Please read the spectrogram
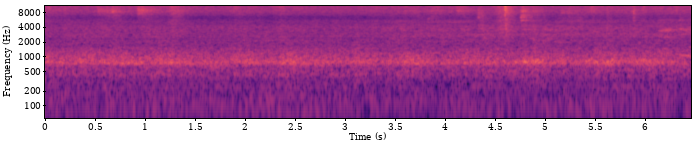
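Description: Steady running noise of an elevated metro train heard from inside the carriage, an even rumble with a hum in the middle range. A brief click comes about four and a half seconds in.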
